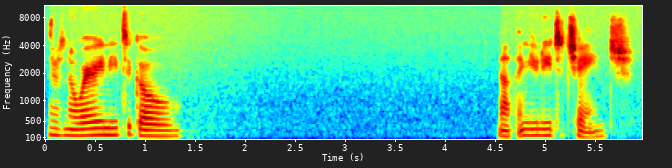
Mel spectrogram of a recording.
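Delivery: soft, unhurried meditation voice with long pauses; guided meditation. Real, not acted. Yoga teacher inviting the class to rest, calm guided meditation. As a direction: settle them gently into noticing the breath.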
